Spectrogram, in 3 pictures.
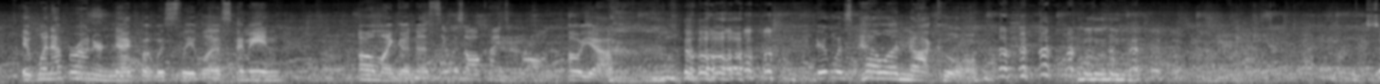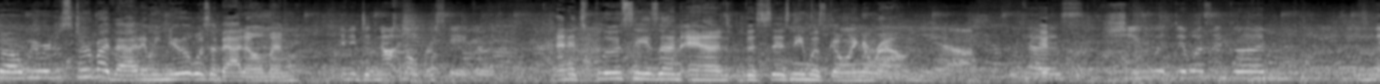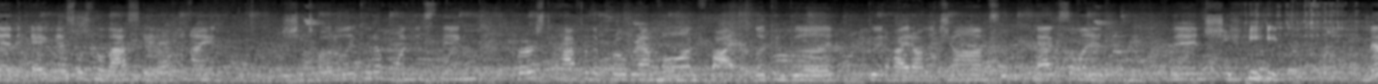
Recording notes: If we’re a little hard to hear, it’s because we’re podcasting from the McCormick &#38; Schmick’s across from the Fairmont Hotel, and we’re not going to let a little thing like room noise get in the way. Nationals in San Jose, California. If we’re a little hard to hear, it’s because we’re podcasting from the McCormick & Schmick’s across from the Fairmont Hotel, and we’re not going to let a little thing like room noise get in the way.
